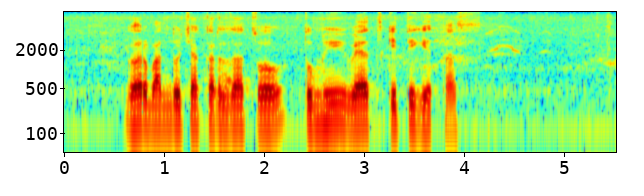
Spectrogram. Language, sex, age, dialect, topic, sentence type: Marathi, male, 18-24, Southern Konkan, banking, question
